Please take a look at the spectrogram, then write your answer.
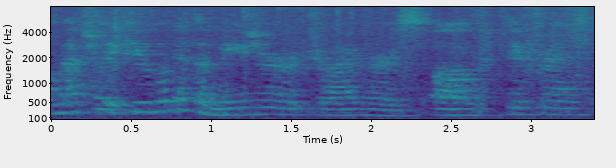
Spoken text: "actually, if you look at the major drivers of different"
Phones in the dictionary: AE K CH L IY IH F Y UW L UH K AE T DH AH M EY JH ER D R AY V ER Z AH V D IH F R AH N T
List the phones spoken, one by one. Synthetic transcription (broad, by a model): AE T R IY IH F Y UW L UH K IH T DH AH M EY JH ER D R AY V ER Z AH V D IH F R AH N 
